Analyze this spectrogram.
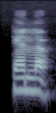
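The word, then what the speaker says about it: Keller: डेया कैलर कहला, कहला कहते हैं, ठीक है, ई आर को आ पढ़ा करें, ठीक है, फेंस्टा, फेंस्टर नहीं, फेंस्टा, ठीक है, कहला, ताकि आपकी प्रोनाउंसिएशन भी ठीक हो।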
